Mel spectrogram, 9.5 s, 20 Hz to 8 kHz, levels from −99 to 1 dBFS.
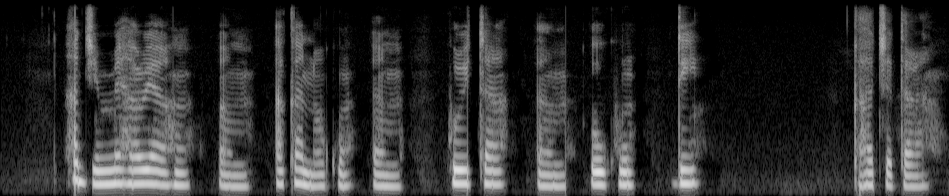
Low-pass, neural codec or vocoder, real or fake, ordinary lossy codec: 7.2 kHz; vocoder, 44.1 kHz, 128 mel bands every 256 samples, BigVGAN v2; fake; none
